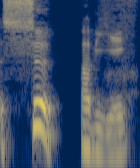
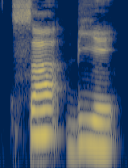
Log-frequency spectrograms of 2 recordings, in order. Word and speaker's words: s'habiller: Est-ce qu'on peut dire se habiller? Est-ce qu'on peut dire se habiller? Oui, mais il y a un H muet, donc on va supprimer le E et ça va devenir s'habiller.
